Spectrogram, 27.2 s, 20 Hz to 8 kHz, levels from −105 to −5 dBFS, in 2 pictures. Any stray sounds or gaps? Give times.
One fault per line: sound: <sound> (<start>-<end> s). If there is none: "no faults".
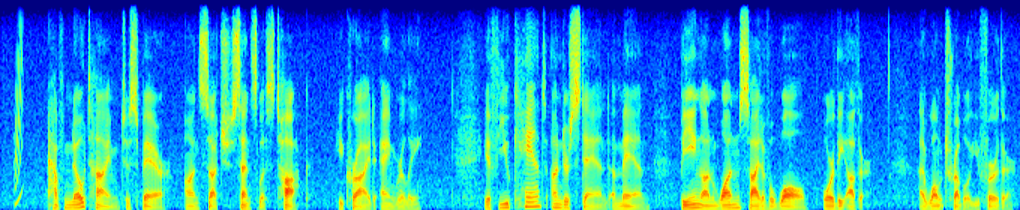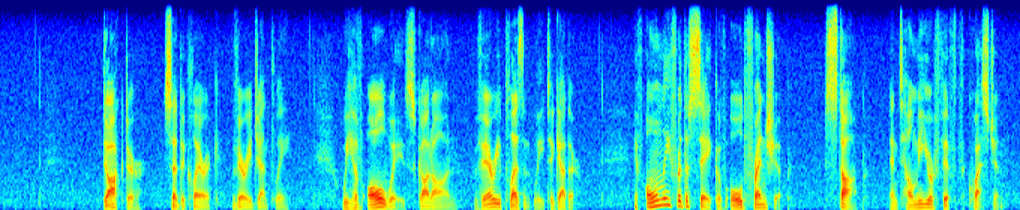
sound: chirp (0.2-0.3 s)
